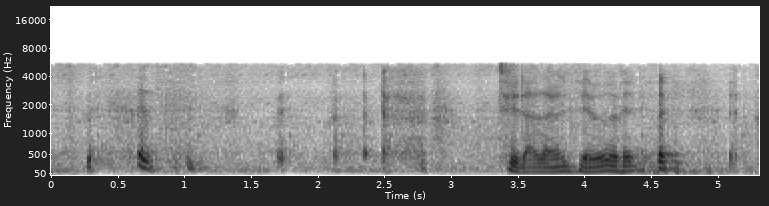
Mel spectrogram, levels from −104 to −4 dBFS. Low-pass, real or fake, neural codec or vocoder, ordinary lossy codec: 5.4 kHz; fake; codec, 16 kHz, 1.1 kbps, Voila-Tokenizer; none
